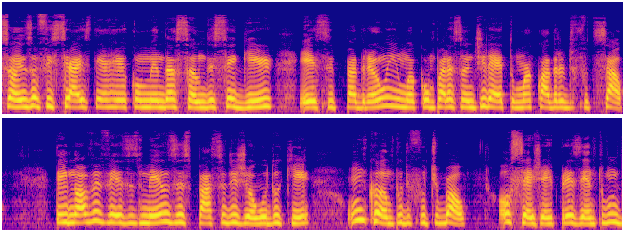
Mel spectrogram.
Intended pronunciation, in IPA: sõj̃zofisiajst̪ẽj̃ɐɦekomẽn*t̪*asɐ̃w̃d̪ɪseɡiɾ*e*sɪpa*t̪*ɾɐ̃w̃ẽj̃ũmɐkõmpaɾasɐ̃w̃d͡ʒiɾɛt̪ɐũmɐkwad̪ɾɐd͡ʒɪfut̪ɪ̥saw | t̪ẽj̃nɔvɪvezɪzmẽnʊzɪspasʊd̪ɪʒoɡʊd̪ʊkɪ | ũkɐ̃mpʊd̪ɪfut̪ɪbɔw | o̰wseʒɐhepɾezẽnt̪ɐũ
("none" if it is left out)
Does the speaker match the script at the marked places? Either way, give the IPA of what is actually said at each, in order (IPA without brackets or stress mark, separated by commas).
d̪, e, d̪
